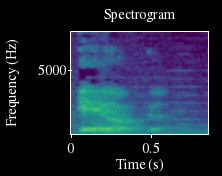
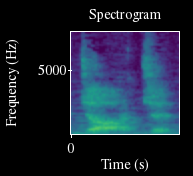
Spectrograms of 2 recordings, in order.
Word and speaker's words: Georg: Infatti è l'unico compositore del quale con i miei studenti in classe accetto una doppia pronuncia del nome. Mi accontento infatti sia dell'originale Georg Händel sia dell'eventuale George.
